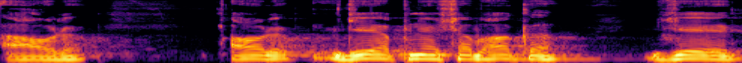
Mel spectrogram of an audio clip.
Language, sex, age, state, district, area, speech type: Maithili, male, 60+, Bihar, Darbhanga, rural, spontaneous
